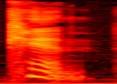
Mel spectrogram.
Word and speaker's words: can: Can actually sounds like kin and has a shorter vowel sound. Kin, kin, kin.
